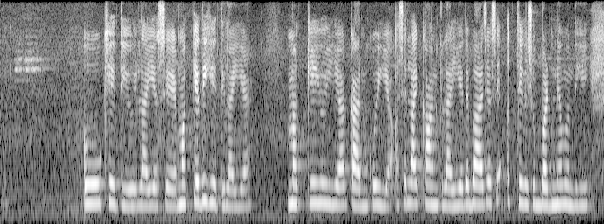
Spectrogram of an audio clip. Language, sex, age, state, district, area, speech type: Dogri, female, 18-30, Jammu and Kashmir, Jammu, urban, spontaneous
